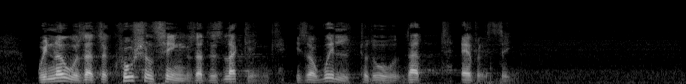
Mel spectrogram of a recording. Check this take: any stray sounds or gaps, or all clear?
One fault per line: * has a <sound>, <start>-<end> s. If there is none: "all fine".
all fine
